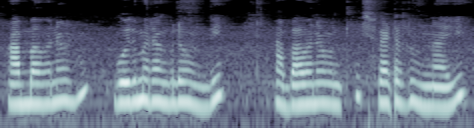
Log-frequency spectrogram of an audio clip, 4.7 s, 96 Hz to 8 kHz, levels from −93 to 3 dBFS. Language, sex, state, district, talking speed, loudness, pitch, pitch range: Telugu, female, Telangana, Mahabubabad, 125 wpm, -15 LUFS, 235 Hz, 220-245 Hz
